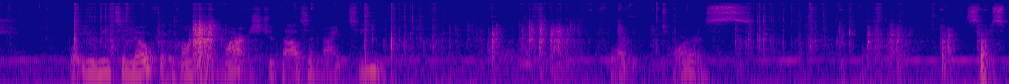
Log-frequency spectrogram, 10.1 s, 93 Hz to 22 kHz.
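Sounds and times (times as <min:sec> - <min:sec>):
cards being shuffled: 0:03.6 - 0:06.0, 0:07.4 - 0:09.6.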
